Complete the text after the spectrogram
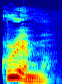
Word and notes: grim: British English

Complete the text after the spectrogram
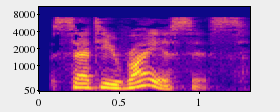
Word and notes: satyriasis: British English

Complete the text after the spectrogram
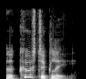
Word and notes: acoustically: British English

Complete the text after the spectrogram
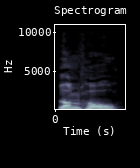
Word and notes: long haul: British English

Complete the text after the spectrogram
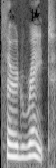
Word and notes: third-rate: American English

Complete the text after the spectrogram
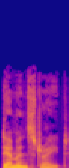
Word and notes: demonstrate: American English

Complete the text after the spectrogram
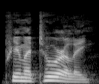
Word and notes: prematurely: British English

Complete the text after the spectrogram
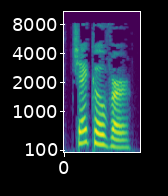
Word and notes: check over: British English

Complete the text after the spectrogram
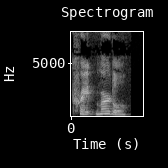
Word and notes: crape myrtle: American English

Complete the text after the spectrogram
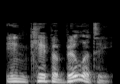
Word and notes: incapability: British English

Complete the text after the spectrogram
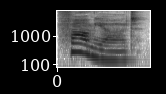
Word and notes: farmyard: British English

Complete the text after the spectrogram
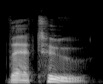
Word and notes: thereto: British English

